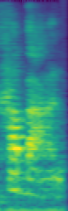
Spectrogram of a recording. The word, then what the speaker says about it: Caban: has the information on the caban and it's pronounced caban yes so it's spelled c a b-a-n right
